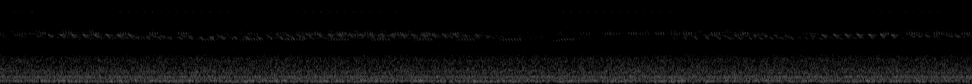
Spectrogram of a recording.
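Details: Garden in Azumino, Japan, at night, alive with autumn insects: bursts of fast, high pulsed trilling and a faint higher shimmer, set against the continuous drone of an air-conditioner outdoor unit.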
